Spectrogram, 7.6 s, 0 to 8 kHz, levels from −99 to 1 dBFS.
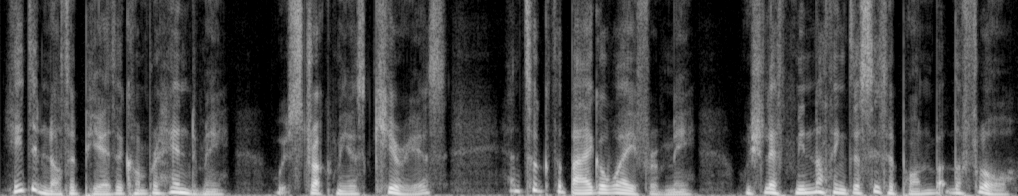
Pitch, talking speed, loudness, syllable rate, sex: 125 Hz, 230 wpm, -19 LUFS, 5.6 syllables/s, male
